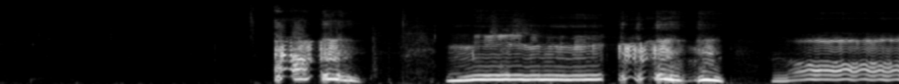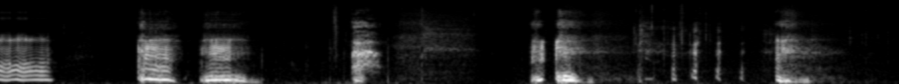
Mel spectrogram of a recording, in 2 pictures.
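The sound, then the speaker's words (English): Loud gulping and wet swallowing noises from someone drinking, mixed with throaty, wobbling vocal sounds and short bursts, in an uneven sequence over several seconds. “All right, I'm going to wet my whistle here.”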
